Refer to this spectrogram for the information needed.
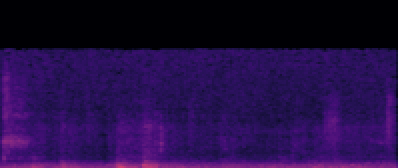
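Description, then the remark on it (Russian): A steady low rumble of a speeding train heading to a home town, with rattling clatter and a couple of heavier jolts near the start, continuous throughout at moderate loudness with no voices. “Через сорок лет я трясся в поезде, мчавшемся в родной город.”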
